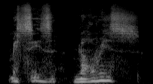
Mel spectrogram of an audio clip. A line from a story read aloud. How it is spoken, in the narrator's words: breathed Ron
